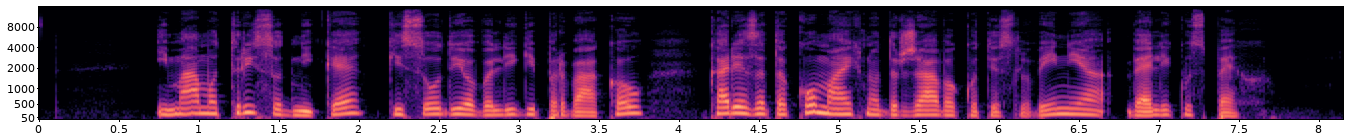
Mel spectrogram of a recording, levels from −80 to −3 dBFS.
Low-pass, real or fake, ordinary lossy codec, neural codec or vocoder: 14.4 kHz; fake; none; vocoder, 44.1 kHz, 128 mel bands every 256 samples, BigVGAN v2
